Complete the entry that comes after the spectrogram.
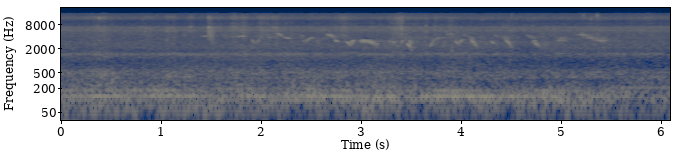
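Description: A steady low hum, with a small bird singing a quick string of short, high, downward-sweeping chirps from about a second and a half in until about five seconds in.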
